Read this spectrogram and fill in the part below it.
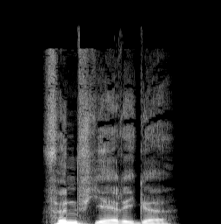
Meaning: inflection of fünfjährig: 1. strong/mixed nominative/accusative feminine singular 2. strong nominative/accusative plural 3. weak nominative all-gender singular
- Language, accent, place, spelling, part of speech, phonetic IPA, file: German, Germany, Berlin, fünfjährige, adjective, [ˈfʏnfˌjɛːʁɪɡə], De-fünfjährige.ogg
